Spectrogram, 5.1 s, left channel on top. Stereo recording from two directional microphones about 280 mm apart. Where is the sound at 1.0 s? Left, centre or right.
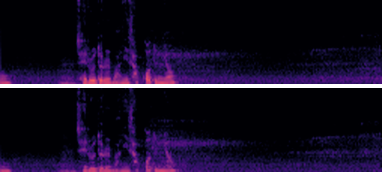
Centre.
